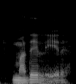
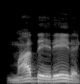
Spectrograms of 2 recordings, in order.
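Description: First: Barely audible, dropped away; said too softly for the mic; too quiet, off the mic. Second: Louder, misjudging his own volume; overshooting the volume with headphones on; too loud, headphones on. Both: Real, not acted. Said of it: "que eu tô com fone aqui".

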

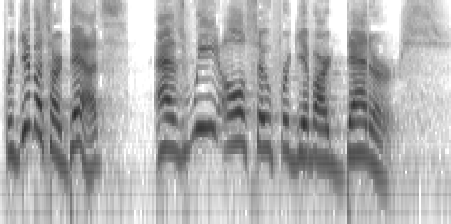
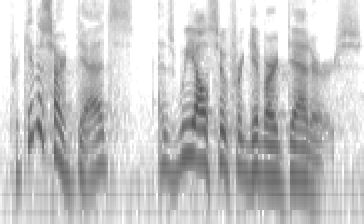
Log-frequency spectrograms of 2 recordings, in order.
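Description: First: Said in the usual way. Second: Hushed second reading; quiet, reflective repeat. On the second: Shown as a demonstration. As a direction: let the words sink in quietly. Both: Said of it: "Notice the little phrase".

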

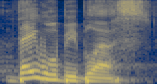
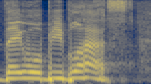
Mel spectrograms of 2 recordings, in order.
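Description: First: Low, slow closing declaration; slow, lowered delivery as a settled conclusion; solemn promise. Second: Raised, slow emphatic declaration; slow, lifted delivery as the first half of a contrast. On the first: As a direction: drop the pitch and land it slowly. His people blessed, the answering half. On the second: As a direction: make the point slowly, voice held up. Banks blessed, set against his people. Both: Retold or imitated.

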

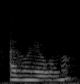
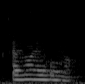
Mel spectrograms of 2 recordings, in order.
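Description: First: "Avant les Romains?" louder, voice rising at the end; questioning. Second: "avant les Romains" as a settled statement, falling at the end; confirming. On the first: Boy interrupts the old man's tale to ask, questioning. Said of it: "demanda Naquet". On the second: Old man answers the boy's question, confirming. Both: A narrator's reading.

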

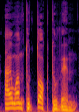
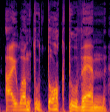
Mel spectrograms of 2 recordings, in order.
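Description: First: Put-on light Russian accent, half by accident; a hint of Russian accent slipping in; lightly Russian-accented plea. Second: Said in the usual way. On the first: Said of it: "I did it in a Russian accent". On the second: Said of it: "I don't know why I did it in a Russian accent".

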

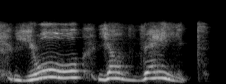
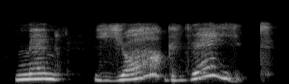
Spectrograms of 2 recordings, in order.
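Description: First: Bright burst, much higher on jo; eager daughter. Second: Slow, confident daughter's voice; drawn out and sure of herself; daughter's quiet certainty. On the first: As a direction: jump in eagerly with the answer. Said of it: "sa Sali-Maj". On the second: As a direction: she knows the answer, slowly. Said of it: "sa dottern". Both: A narrator's reading.

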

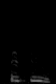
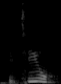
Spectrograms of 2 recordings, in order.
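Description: First: Much softer, higher teasing murmur of Dicium; hushed tease. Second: Laughing shyly through the word; giggling. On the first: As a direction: drop Dicium to a sly hush. ("Dicium" diucapkan pelan dan menggoda) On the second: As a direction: let a giggle carry dicium. Giggly aside about kissing. ("dicium" diucapkan sambil tertawa malu) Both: Real, not acted.

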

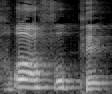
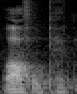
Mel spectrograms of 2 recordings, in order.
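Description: First: Awful pick blurted high and loud; "Awful pick" punched up high and loud; louder outburst. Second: Said in the usual way. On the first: Real, not acted. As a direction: shout "Awful pick" in disgust.

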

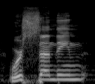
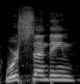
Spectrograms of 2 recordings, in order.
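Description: The two takes are said the same way.

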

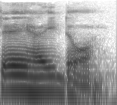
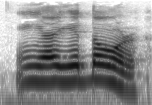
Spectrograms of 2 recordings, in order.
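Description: First: Said in the usual way. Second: High, loud hammed-up pickup line; Joey's pickup line. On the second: Fourth date greeting the listener, a high loud hammed-up pickup line. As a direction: belt it like a cheesy flirt. Joey catchphrase loud take.

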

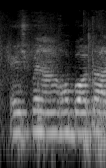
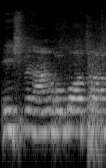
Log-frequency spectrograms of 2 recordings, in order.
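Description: First: Low flat robot voice; old speech synthesizer. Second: Low, softer robot voice; old speech synthesizer. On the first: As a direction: announce it like a machine. (tiefe Roboterstimme) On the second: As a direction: repeat it like a machine. (leise Roboterstimme) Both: Pretend.

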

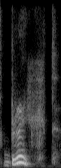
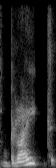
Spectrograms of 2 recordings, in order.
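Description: First: "bricht" with a short i and throaty ch; "bricht" rhyming with Scots "nicht", ch as in loch; Scots pronunciation. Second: Said in the usual way. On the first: Shown as a demonstration. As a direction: say "bricht" the Scots way, raspy ch before the t. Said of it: "if it's bright, it's bricht". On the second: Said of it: "it's bricht".

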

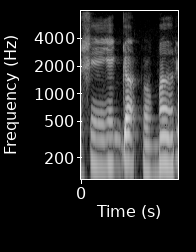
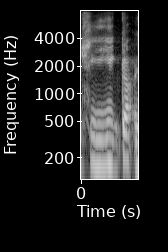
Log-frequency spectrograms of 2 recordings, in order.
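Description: First: Singing through a held nose; nasal voice. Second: Said in the usual way. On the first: Shown as a demonstration. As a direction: pinch the nose and sing it. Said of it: "I held my nose and". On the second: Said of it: "So I said, I said".

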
